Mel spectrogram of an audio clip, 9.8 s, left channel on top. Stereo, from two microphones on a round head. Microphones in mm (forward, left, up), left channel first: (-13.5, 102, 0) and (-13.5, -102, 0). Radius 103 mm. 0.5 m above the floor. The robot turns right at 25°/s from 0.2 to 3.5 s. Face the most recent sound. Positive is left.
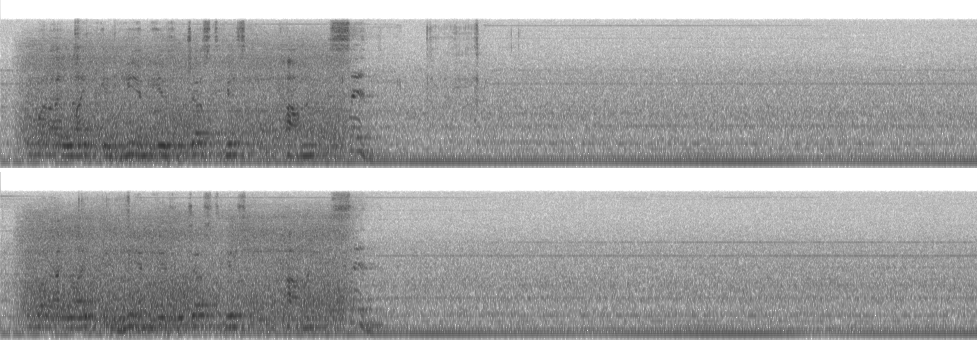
turn(degrees=120)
